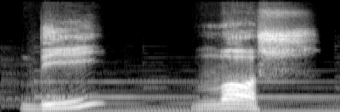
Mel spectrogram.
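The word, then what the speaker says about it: dimanche: একটু রোজটা জেনে রাখি সাধারণত এন বা এম এর পরে নাক দিয়ে উচ্চারণ হয়। যেমন লাদি লাদি লাদি দ্বিমশ দি মশ এক্ষেত্রে ম এর উপর চন্দ্রবিন্দু বাংলাকে কাছাকাছে রাখার চেষ্টা করছি ল এর উপর চন্দ্রবিন্দু লাদি ম এর উপর চন্দ্রবিন্দু দি মস দি মশ এটা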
